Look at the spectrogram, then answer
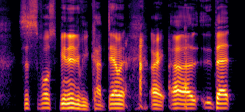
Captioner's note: Tim laughs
